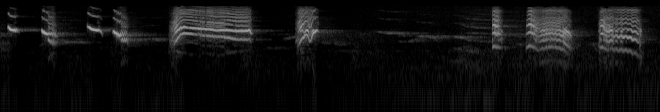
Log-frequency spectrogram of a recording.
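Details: Oriental magpie-robin, a prospect bird from a collection, giving full isian gacor song: quick twin chips, a long buzzy harmonic note, a gap with a faint whistle, then several rich harsh bursts.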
